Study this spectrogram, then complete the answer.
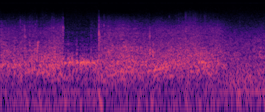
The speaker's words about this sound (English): At the stern, Dingbat and Van Weyden lower a boat.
